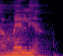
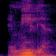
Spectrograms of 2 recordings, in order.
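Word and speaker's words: Aemilia: la primera escena es este diptongo es a y entonces nunca se va a pronunciar como si no entonces cuidado no es amelia es a mí ya emilia cuidado porque hay de pronto si hay mucha confusión no es amelia es emilia tenemos julius o julio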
